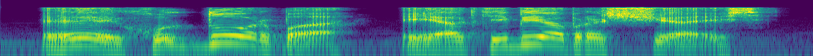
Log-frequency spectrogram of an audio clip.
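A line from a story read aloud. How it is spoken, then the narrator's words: Menacing shout. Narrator (Russian): Грозно крикнул бородач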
